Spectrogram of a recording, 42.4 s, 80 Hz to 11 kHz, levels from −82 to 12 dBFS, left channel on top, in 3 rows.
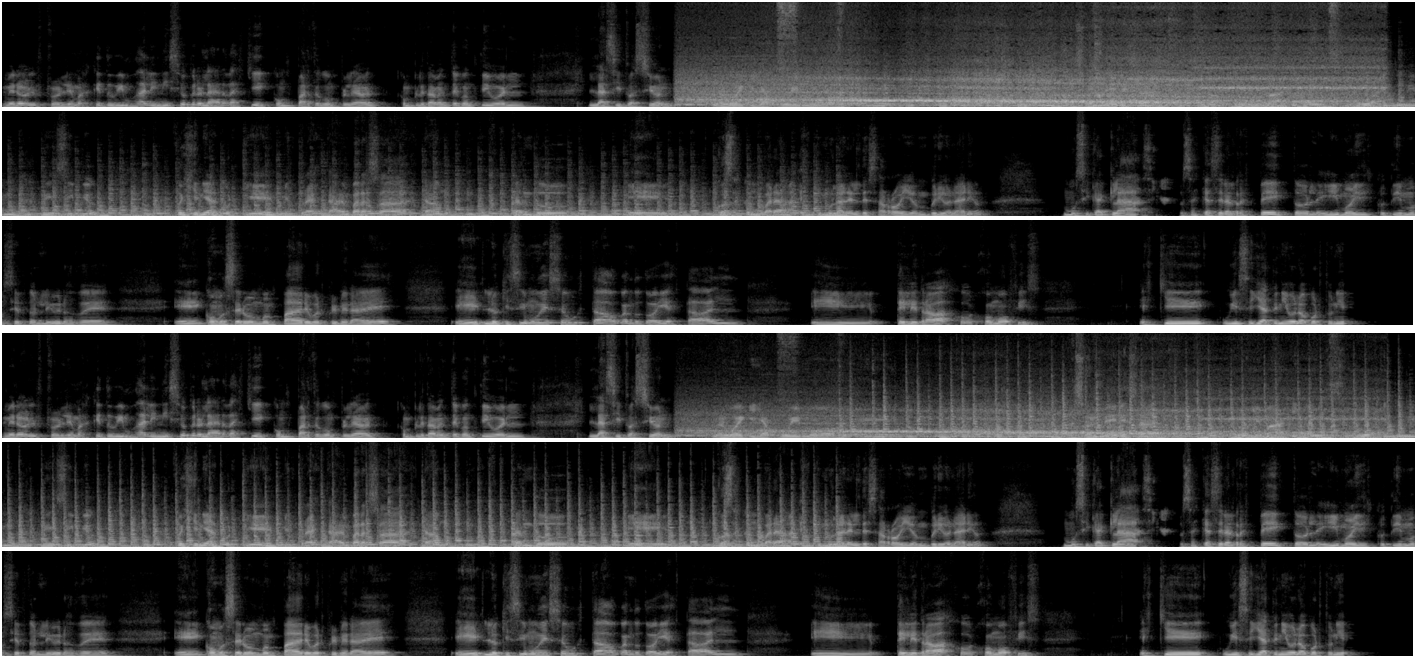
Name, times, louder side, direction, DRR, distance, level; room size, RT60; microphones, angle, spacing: voice 1, 0.0-6.8 7.1-9.1 10.6-11.9 12.3-15.4 15.9-19.9 20.4-20.9 21.3-24.3 24.7-25.5 25.9-35.7 36.4-38.6 39.6-41.7, right 1 dB, 15° right, 0.7 m, -25 dB
sound 1, 6.7-13.9, left 4 dB, 30° left, 0.4 m, -23 dB
sound 2, 8.4-22.6, right 2 dB, 70° right, 0.9 m, -26 dB
17.5 x 6.6 x 2.5 m
head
